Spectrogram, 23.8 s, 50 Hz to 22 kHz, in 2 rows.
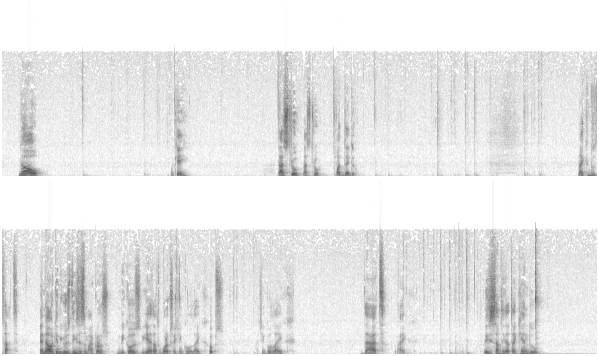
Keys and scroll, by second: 1.4-3.6 typing, 5.2-12.0 typing, 7.6 Escape, 13.2-13.9 typing, 15.1 typing, 16.3-16.7 typing, 19.0-23.8 typing.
